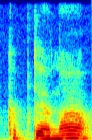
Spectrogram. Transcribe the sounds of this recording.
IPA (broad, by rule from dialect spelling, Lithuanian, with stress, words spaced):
ˈkɐp tɐɪ ɐˈnɐ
